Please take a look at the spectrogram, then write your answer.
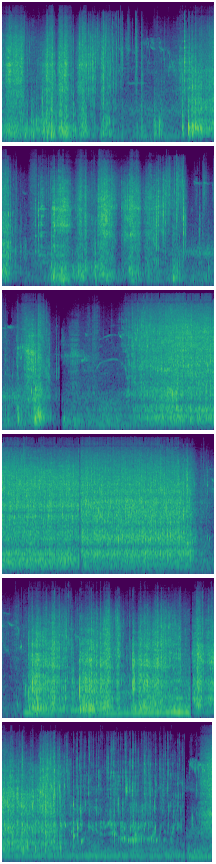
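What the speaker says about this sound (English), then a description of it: "So I'll go and wash some gravel." Gravel being washed in water for the bottom of a spring garden pond: continuous close sloshing, trickling and rattling of stones, with a steadier rushing stretch partway through.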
